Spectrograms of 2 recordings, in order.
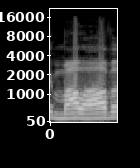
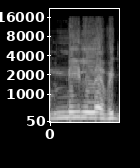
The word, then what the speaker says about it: Iamaleava: Malaava? Oh, Iamaleava.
